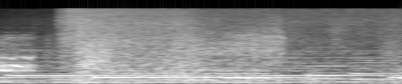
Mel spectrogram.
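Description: Firefighter's hose nozzle spraying water: a loud rushing hiss that starts about a quarter second in and cuts off just before the end, over background music with steady held notes.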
